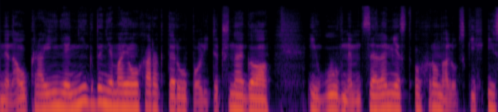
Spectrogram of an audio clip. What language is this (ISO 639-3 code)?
pol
